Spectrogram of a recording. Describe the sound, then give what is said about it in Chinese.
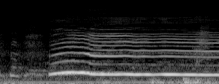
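A child crying in a staged drama, a sustained, steady-pitched wailing cry that dips slightly and then holds level until the end. “好孩子，别哭了”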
